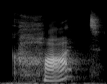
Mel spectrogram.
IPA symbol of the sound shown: kɔt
